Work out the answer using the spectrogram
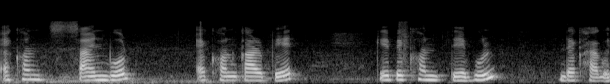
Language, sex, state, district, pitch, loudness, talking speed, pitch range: Assamese, female, Assam, Sonitpur, 200 Hz, -16 LUFS, 80 wpm, 185-215 Hz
